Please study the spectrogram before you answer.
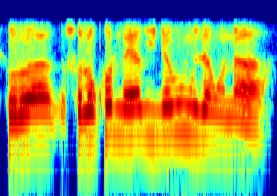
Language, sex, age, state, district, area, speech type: Bodo, male, 60+, Assam, Baksa, urban, conversation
